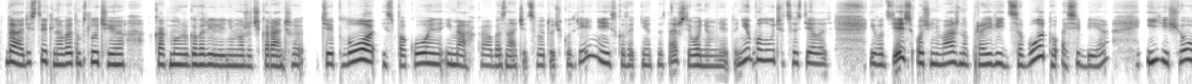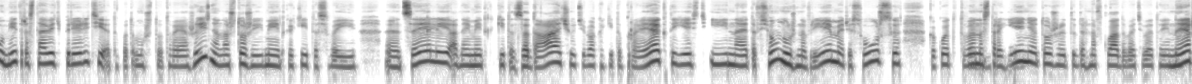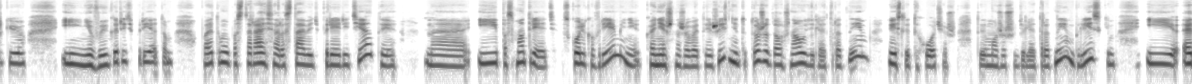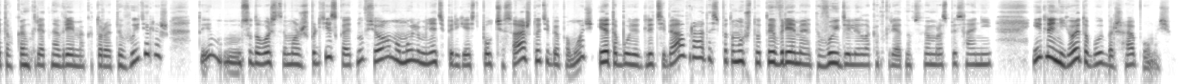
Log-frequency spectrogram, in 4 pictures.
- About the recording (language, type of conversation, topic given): Russian, advice, Как мне научиться устанавливать личные границы и перестать брать на себя лишнее?
- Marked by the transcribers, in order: none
